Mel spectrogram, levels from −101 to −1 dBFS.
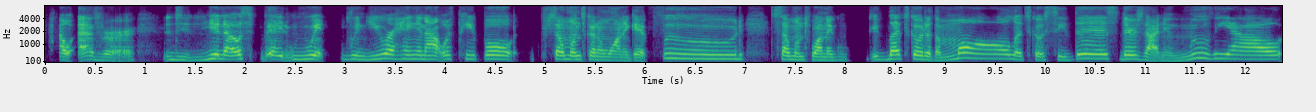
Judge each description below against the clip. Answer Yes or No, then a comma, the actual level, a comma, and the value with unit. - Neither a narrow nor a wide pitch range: Yes, average, 3.8 semitones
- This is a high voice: Yes, high, 205 Hz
